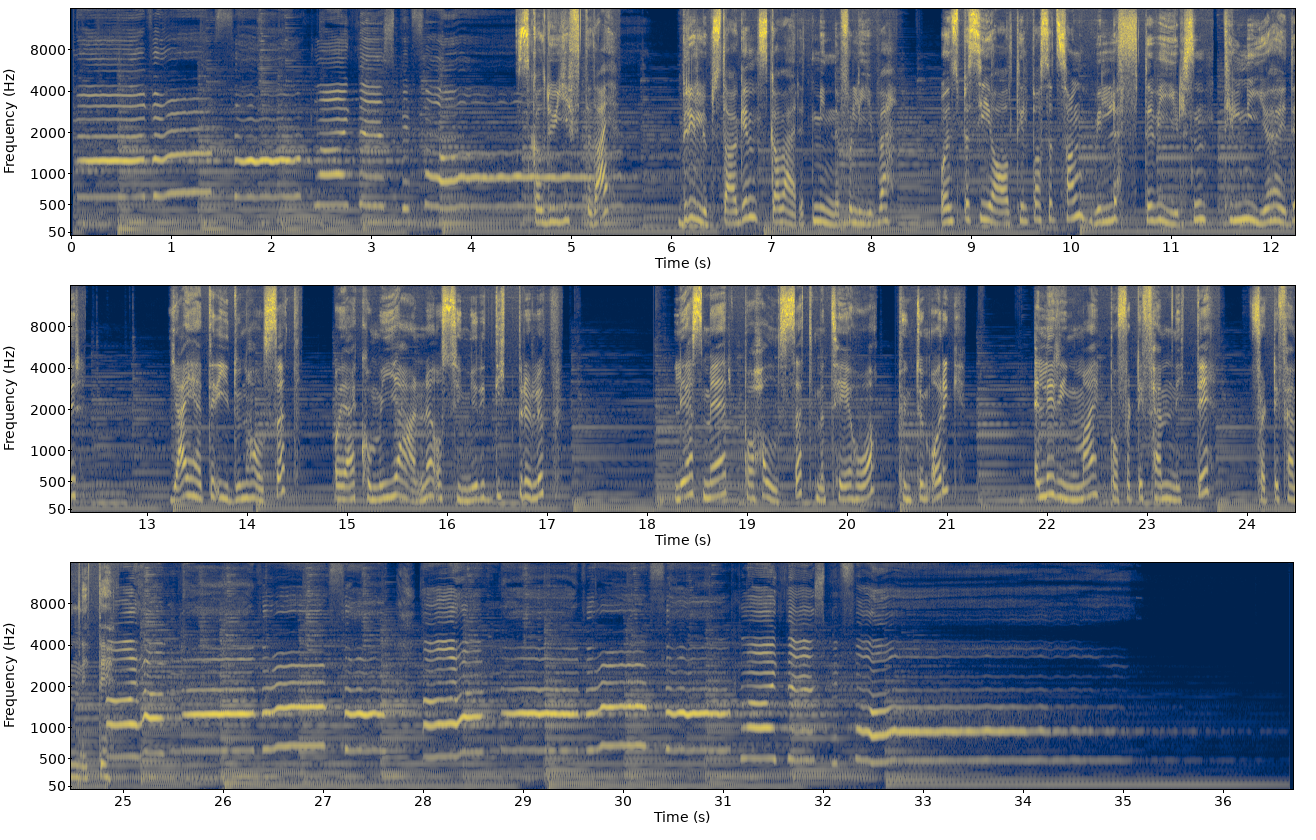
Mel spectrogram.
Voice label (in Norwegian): Reklame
